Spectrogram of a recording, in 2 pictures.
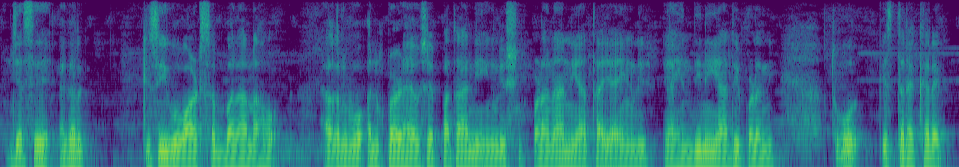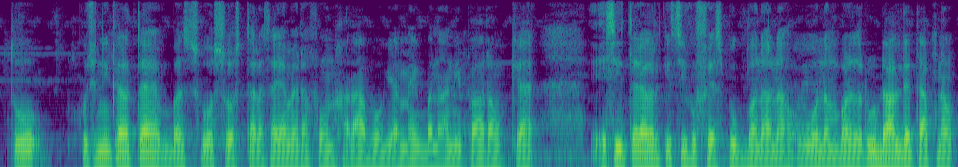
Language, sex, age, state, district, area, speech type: Urdu, male, 30-45, Uttar Pradesh, Lucknow, rural, spontaneous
